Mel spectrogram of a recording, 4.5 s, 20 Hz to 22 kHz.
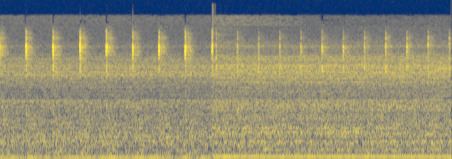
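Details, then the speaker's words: Diesel heater on a 12 V supply converted from a desktop computer ATX power supply, warming up after the glow plug cut out (about 40–60 W). Steady fan rush ramping to high with a fast pump tick; normal warm-up fan speed-up. "And you can probably hear the fan is ramping up to a higher speed."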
